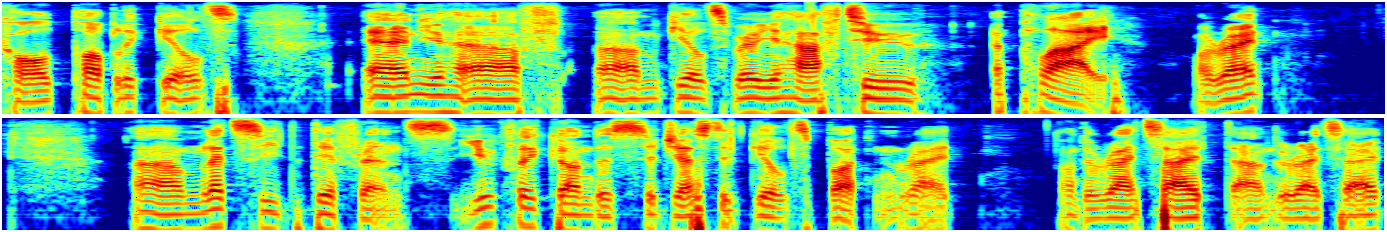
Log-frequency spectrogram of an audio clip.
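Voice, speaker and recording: A man with a non-native accent talks at a very deep, low pitch and a fairly slow pace. His intonation is fairly even, with long, frequent pauses over a quiet background. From Europe, not UK. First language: not English. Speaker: gaming tutorial youtuber. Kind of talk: tutorial. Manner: hesitant, many fillers.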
